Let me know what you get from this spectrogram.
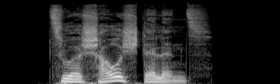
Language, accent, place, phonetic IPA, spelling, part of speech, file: German, Germany, Berlin, [t͡sʊʁˈʃaʊ̯ˌʃtɛləns], Zurschaustellens, noun, De-Zurschaustellens.ogg
- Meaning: genitive singular of Zurschaustellen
